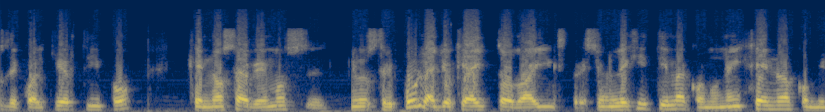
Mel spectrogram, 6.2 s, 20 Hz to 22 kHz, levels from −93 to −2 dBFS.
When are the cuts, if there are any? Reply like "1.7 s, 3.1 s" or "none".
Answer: 2.6 s, 3.4 s, 4.2 s, 5.2 s

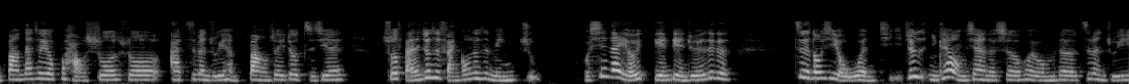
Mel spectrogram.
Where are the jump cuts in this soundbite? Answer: none

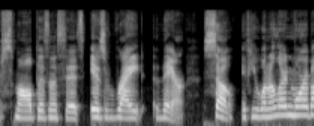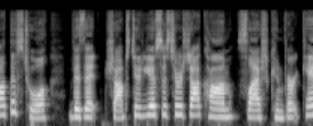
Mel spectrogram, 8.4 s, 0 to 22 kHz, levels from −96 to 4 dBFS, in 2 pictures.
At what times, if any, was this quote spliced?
3.2 s

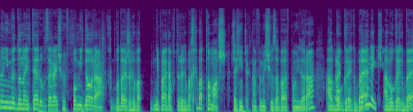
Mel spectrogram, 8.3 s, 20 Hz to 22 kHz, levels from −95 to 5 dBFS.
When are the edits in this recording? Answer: 2.1 s, 3.0 s, 4.6 s

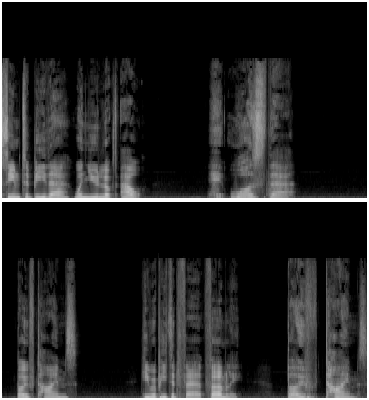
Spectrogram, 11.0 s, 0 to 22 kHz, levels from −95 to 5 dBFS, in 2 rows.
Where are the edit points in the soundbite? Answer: none

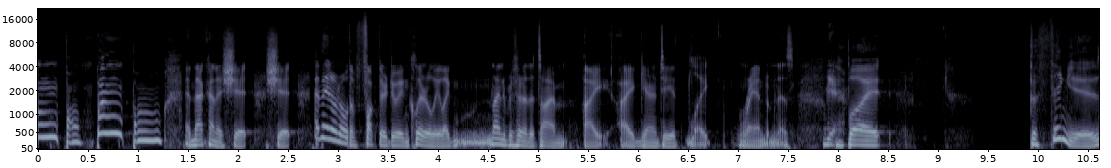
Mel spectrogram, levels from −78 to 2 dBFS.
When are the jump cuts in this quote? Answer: 2.3 s, 3.1 s, 6.4 s

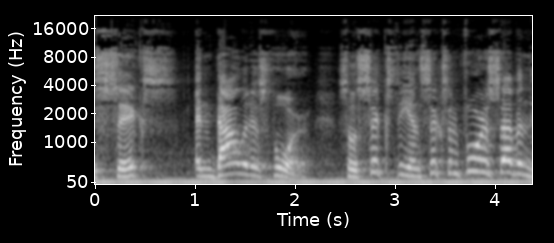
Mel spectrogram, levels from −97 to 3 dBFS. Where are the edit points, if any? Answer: none

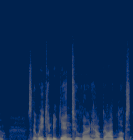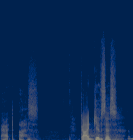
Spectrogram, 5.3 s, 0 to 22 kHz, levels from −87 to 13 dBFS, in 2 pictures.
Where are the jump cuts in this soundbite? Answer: 3.0 s

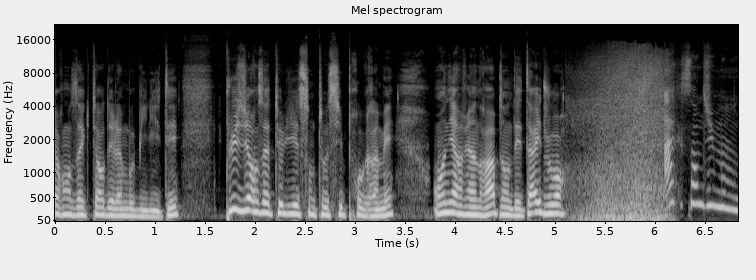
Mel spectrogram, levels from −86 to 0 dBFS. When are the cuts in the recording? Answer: 4.4 s, 4.9 s

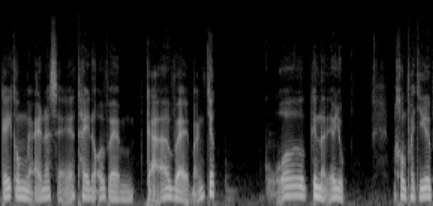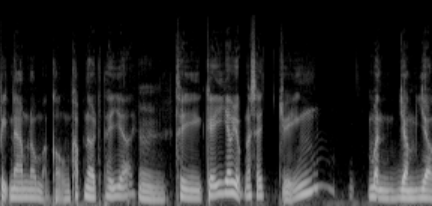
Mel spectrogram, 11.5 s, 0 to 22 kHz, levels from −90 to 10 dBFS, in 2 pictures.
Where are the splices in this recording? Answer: 8.0 s

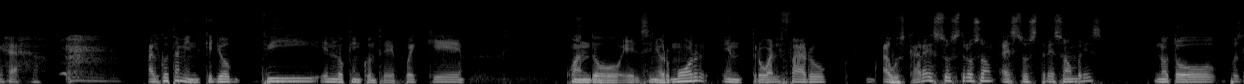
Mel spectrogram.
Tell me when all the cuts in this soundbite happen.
none

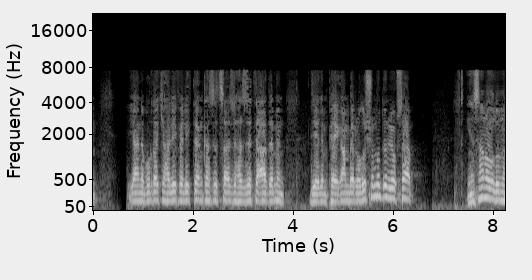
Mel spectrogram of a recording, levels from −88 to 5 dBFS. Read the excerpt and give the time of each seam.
none

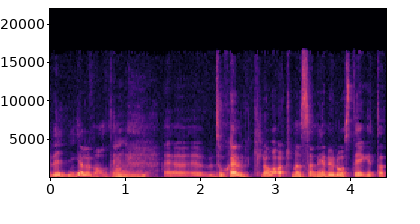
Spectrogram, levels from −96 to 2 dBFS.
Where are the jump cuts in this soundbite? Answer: 2.2 s

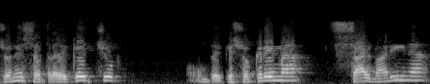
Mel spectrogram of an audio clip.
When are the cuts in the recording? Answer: 2.1 s

